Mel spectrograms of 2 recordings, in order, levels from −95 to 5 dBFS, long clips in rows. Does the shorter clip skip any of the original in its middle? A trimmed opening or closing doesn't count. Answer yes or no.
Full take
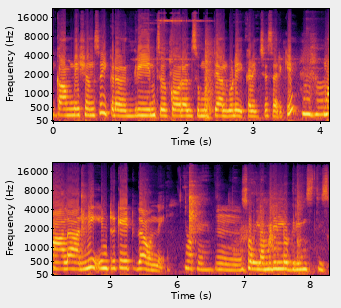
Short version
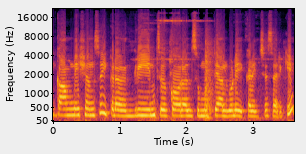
no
